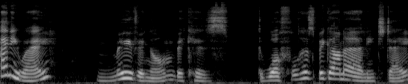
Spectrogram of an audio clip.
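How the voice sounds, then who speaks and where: Very wide pitch swings and a bright, sharp tone at a moderate pace, broken by long, frequent pauses. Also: woman. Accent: southern English. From England, Southampton. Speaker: YouTuber. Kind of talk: casual vlog. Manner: hesitant, many fillers.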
